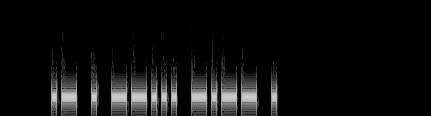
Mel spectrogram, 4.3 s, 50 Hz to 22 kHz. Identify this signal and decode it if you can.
Morse code, heard as a keyed tone, about 23 wpm, 700 Hz. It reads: AE7YE
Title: Speed Racing - USA 2x2 Call Signs 20wpm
